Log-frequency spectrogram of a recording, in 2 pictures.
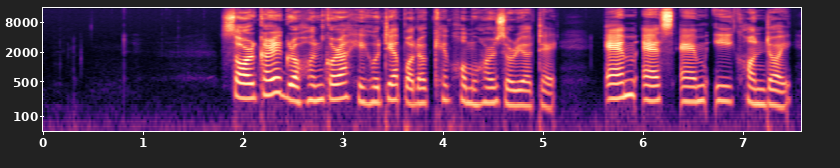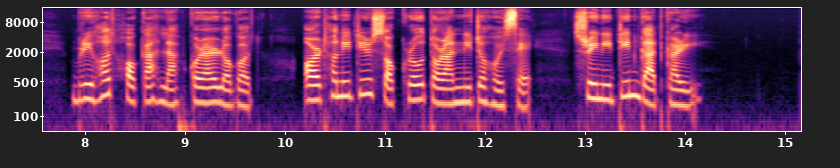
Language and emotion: Assamese, neutral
